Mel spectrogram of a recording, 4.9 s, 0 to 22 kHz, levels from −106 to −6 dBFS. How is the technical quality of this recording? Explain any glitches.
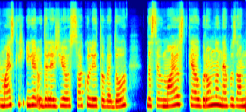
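One glitch is audible in this speech clip. A lost packet rebuilt from error correction occurs at 1.25 to 1.35 s: the packets that followed carried low-bitrate backup copies, which the decoder played instead of leaving a gap. About 60 ms sounds briefly rougher and noisier, which fits three lost packets.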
